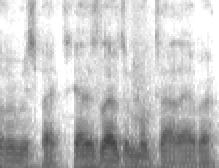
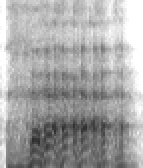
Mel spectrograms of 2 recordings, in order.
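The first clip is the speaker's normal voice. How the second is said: loud laugh; 7 semitones higher, 7 dB louder than usual. Real, not acted. Friend laughs aloud.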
